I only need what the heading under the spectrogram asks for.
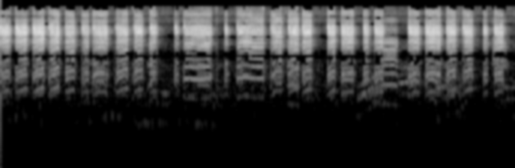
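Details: Young zebra finch, three weeks old, begging its mother for food: a rapid, insistent run of about twenty short, nasal calls, nearly continuous, with a few longer buzzy notes in the middle.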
